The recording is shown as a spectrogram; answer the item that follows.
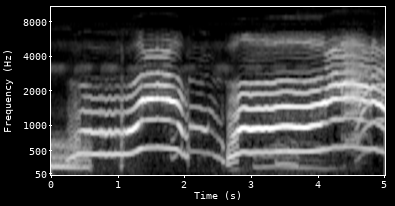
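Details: Feral cat, rarely seen, trespassing on farm cats' territory in the Philippines and squaring off with a black cat; continuous drawn-out yowling with bending harmonics, briefly dipping into a lower growl before swelling again.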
